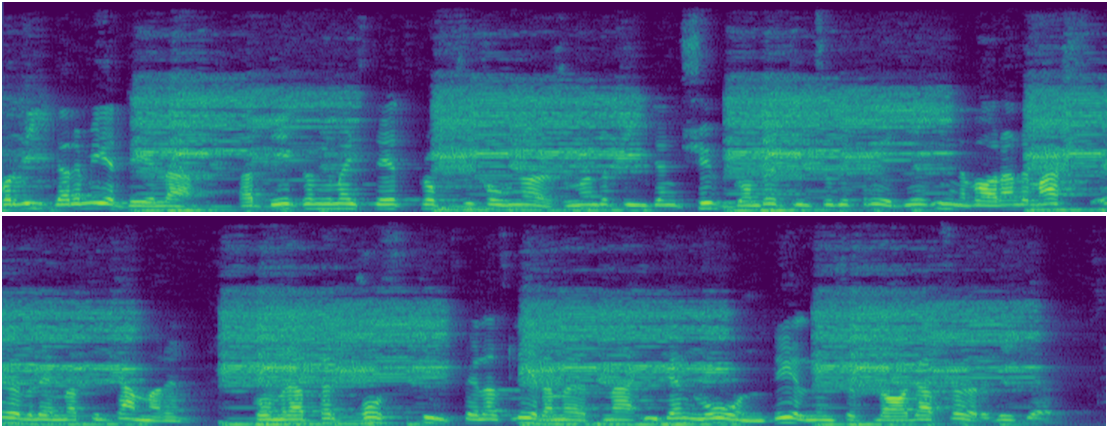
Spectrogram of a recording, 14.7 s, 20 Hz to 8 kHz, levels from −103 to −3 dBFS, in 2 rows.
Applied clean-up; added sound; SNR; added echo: classical method log-MMSE.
